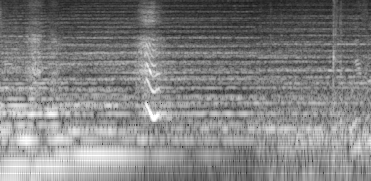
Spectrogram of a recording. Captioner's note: weeping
